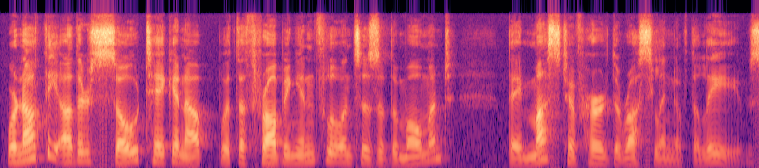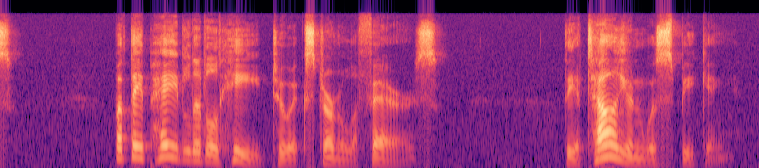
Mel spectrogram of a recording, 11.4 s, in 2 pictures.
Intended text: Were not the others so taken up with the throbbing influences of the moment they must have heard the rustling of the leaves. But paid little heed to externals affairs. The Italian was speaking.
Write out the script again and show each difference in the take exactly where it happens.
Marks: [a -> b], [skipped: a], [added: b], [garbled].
Were not the others so taken up with the throbbing influences of the moment they must have heard the rustling of the leaves. But [added: they] paid little heed to [externals -> external] affairs. The Italian was speaking.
